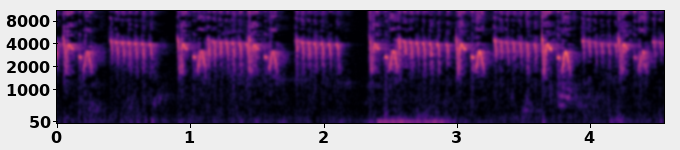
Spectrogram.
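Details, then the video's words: Bursts of high, buzzy, rapidly ticking trills, each about half a second to a second long with tiny breaks, from a prinia song played to train caged birds. "Pancingan Burung Prenjak Bahan ( Ombyokan )"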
